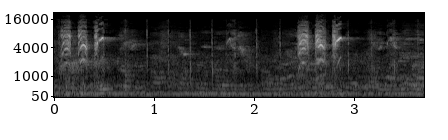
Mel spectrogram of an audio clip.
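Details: Sunbird recorded to encourage caged birds to sing: two bursts of shrill high chirps about two seconds apart, quieter scattered notes in between, faint low hum behind.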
